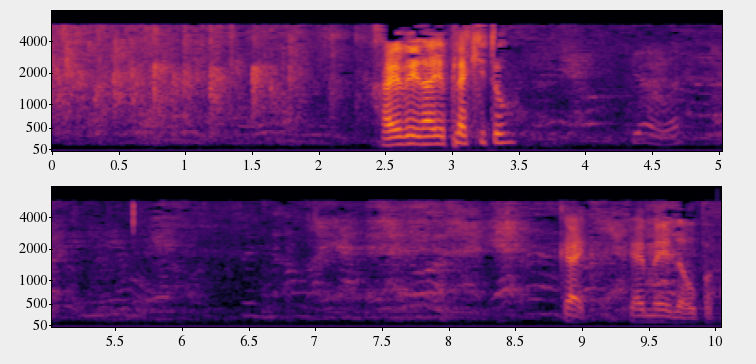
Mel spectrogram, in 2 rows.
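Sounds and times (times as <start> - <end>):
group applause: 0.0 - 2.5
speech: 2.5 - 3.6, 8.9 - 10.0.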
